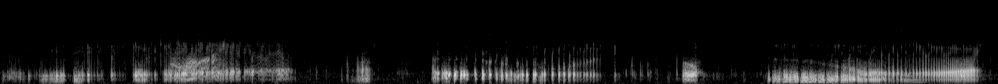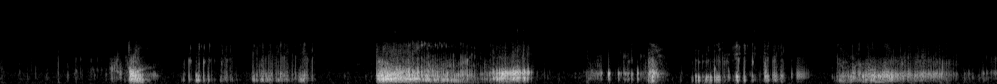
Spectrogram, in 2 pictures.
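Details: Irregular gurgling and rumbling bursts from the abdomen: ordinary stomach growling (borborygmi).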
